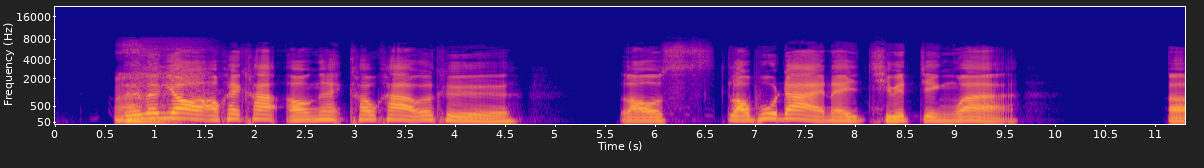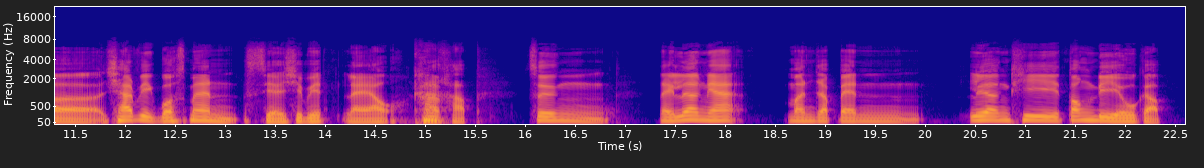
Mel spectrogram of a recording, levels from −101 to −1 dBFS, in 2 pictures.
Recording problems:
wrong speed and pitch; too slow and too low; 0.6 times normal speed

